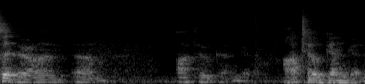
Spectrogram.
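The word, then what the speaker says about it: Otoh Gunga: How do you pronounce it? They're on Autogunga. Autogunga, not Utagunga?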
